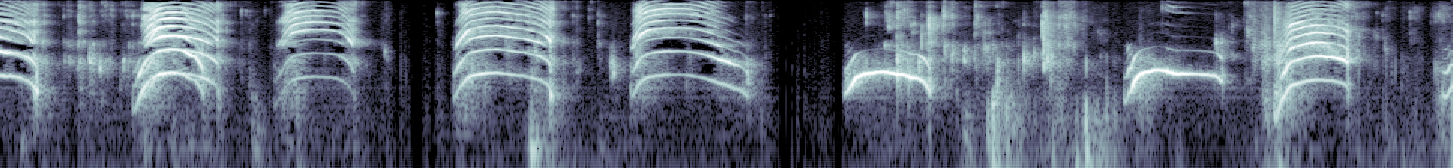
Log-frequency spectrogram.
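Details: Two hungry rescued kittens kept indoors, annoyed at slow milk preparation, meow repeatedly: short, bright, arched calls about every second, a few lower drawn-out ones, faint rustling between.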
